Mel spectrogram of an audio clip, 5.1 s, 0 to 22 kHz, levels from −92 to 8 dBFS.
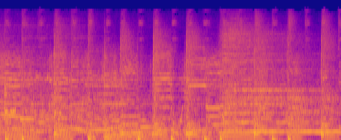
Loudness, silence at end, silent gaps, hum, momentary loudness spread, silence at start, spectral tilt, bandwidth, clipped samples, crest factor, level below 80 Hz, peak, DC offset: -18 LUFS; 0 s; none; none; 3 LU; 0 s; -4.5 dB/octave; 16.5 kHz; under 0.1%; 16 dB; -26 dBFS; -2 dBFS; under 0.1%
